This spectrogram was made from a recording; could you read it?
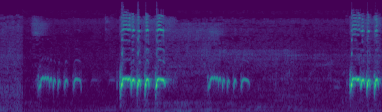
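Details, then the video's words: Local zebra dove singing vigorously to provoke rivals: bursts of rapid bubbling coos, each a short staccato run of about five notes, repeated four times with brief pauses, the louder phrases rich and ringing, over a low background hum. "Perkutut lokal gacor,suara full bocor memancing emosi lawan"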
